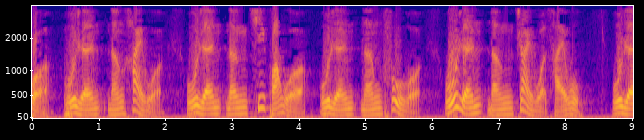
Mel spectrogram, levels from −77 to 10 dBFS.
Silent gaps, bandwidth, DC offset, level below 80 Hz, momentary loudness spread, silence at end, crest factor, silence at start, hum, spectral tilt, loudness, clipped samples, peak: none; 4 kHz; 8%; -28 dBFS; 9 LU; 0 s; 10 dB; 0 s; none; -11.5 dB/octave; -11 LUFS; 3%; 0 dBFS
